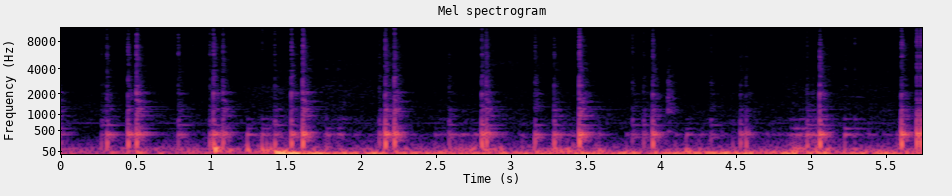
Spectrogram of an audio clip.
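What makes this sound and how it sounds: A rectangular hollow metal Pokemon trading card tin with a lid is held low and tapped on the lid with fingertips. The taps come fast and unevenly, each a short, dull, hollow knock with a faint ring that dies away almost at once.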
